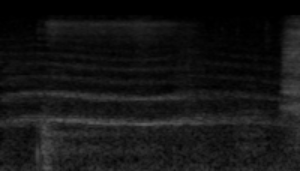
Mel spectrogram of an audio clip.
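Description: Pen scratching faintly on paper while writing a couple of words, over a faint steady background tone.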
